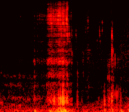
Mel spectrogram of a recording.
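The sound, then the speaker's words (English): A sip of coffee: one brief, soft slurping burst, then a few faint mouth clicks. There is no talk. “Let me grab a sip of coffee.”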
